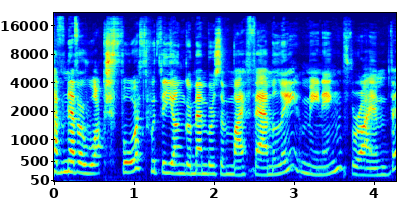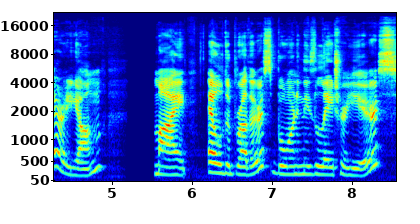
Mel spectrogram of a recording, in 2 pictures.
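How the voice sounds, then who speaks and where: Recorded very cleanly against a silent background, this put-on character voice moves at a moderate pace. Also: woman, medium pitch for a woman. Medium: read story. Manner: hearty, genial.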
